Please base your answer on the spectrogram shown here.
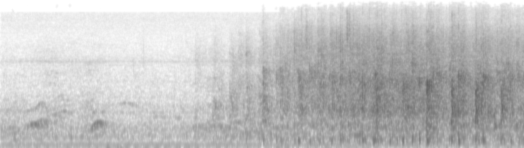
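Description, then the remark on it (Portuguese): After a few seconds of faint murmuring voices, scattered hand claps begin and swell into a steady, moderately loud round of applause that continues to the end. “Tá tenso aqui, até salva de palmas é assim, tipo.”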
